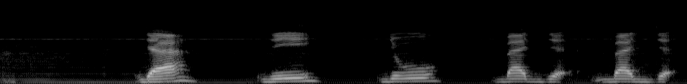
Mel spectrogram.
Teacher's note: Tidak perlu ada nafas yang keluar.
